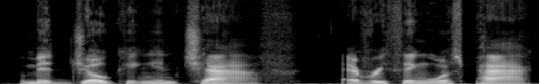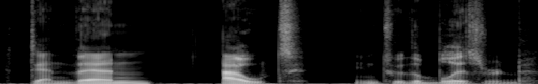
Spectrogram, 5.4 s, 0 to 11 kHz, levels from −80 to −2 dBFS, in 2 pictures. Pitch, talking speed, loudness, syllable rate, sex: 90 Hz, 145 wpm, -26 LUFS, 4.7 syllables/s, male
